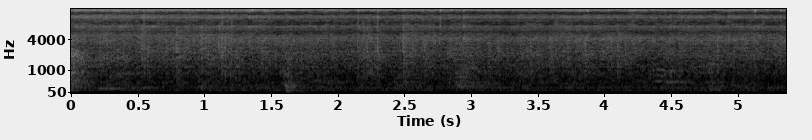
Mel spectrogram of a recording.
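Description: Mopane worms frying in a pot, a faint steady sizzle with a few light crackles.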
